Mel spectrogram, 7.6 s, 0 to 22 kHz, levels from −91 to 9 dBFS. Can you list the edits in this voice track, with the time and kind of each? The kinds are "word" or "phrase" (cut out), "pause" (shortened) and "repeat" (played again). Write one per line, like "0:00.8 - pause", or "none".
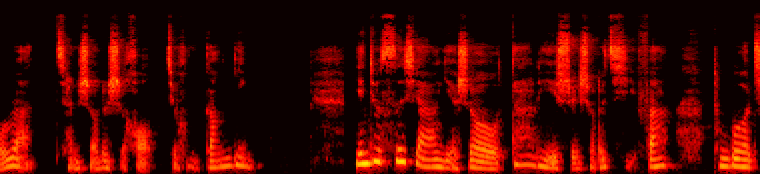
0:03.4 - pause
